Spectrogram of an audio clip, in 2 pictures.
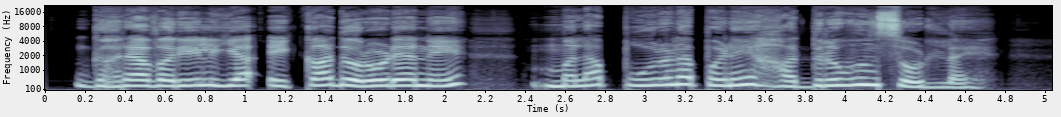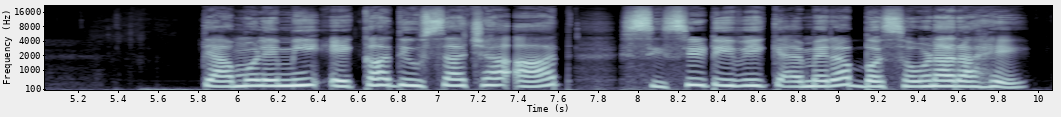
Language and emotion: Marathi, fearful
